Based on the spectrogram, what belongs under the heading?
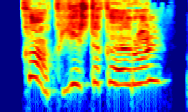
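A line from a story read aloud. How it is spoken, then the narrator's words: Astonished exclamation. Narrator (Russian): воскликнула она с изумлением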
